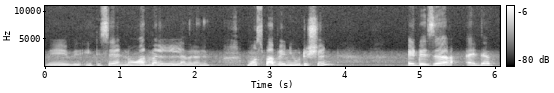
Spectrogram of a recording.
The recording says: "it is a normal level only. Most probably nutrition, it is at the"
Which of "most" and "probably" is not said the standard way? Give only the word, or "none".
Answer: probably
